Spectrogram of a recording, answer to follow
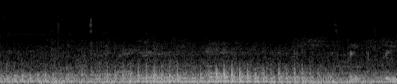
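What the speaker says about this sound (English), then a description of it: "That's not a news chopper. That's just a tourist one." A tourist helicopter passes overhead at a sleep-in protest at Kirribilli House, a steady low rotor thrum and rumble lasting throughout, moderately loud over faint background voices.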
